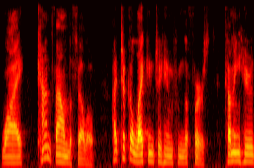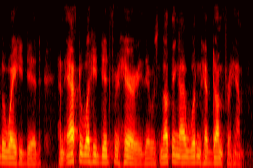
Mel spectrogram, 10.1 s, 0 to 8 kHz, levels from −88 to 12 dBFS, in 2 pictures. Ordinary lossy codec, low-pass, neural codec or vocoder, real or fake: Opus, 32 kbps; 7.2 kHz; none; real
